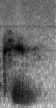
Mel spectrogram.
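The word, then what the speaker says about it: TAM: How do you pronounce it? T A M, I think, was how you pronounce it. – We call it team.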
